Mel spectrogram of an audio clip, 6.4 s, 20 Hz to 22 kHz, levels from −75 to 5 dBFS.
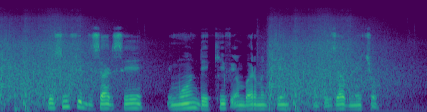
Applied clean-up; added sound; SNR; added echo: none; Water; 5 dB; none.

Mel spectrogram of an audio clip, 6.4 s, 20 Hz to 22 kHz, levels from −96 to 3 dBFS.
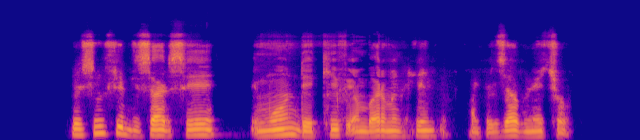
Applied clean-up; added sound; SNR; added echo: neural mask model Resemble Enhance denoiser.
